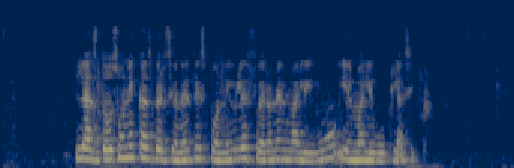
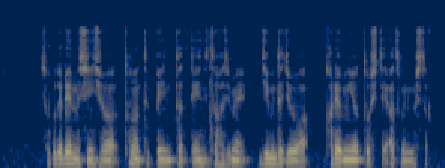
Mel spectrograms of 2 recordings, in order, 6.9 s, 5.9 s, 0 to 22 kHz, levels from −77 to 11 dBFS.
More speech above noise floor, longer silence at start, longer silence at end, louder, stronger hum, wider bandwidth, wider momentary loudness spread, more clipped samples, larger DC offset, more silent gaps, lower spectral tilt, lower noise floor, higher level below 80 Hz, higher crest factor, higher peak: about the same, 43 dB vs 42 dB; first, 1 s vs 0.55 s; first, 1.15 s vs 0.3 s; about the same, -24 LUFS vs -26 LUFS; neither; about the same, 11.5 kHz vs 11.5 kHz; about the same, 8 LU vs 9 LU; neither; neither; neither; about the same, -6.5 dB/octave vs -5.5 dB/octave; about the same, -67 dBFS vs -67 dBFS; about the same, -60 dBFS vs -58 dBFS; about the same, 18 dB vs 18 dB; about the same, -6 dBFS vs -6 dBFS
